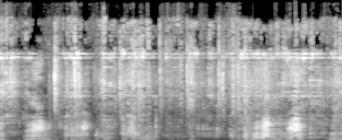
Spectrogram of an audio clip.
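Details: Shih Tzu dog attacking a cat toy late at night in Pennsylvania; short rough growls and yappy barks in bursts, several per second with brief pauses, fairly close and indoors.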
